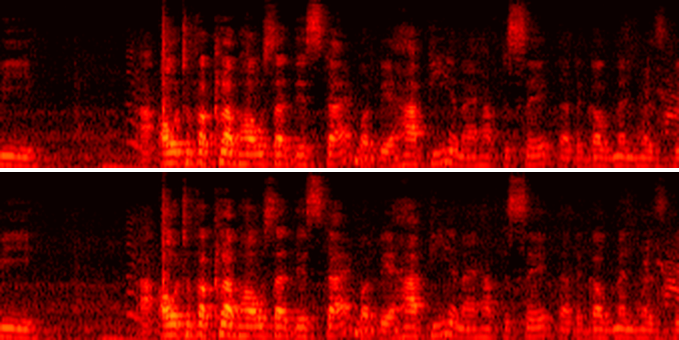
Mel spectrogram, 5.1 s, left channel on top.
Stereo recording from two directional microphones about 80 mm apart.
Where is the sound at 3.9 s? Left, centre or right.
Centre.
